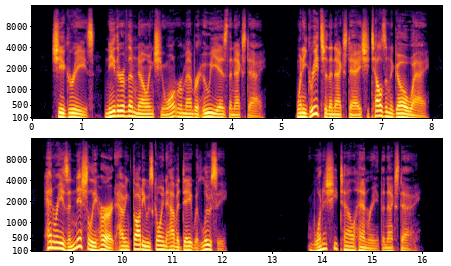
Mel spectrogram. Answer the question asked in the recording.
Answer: She tells him to go away the next day.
